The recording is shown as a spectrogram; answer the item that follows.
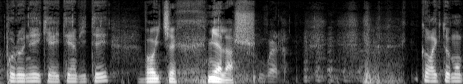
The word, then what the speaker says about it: Wojciech Chmielarz: Wojciech Chmielarz. Voilà. Correctement prononcé.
